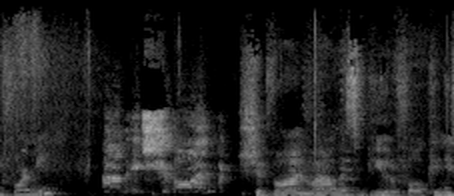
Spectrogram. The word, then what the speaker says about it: Siobhan: are you i'm good thank you can you pronounce your name for me um siobhan wow that's beautiful can you spell it for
